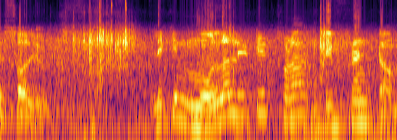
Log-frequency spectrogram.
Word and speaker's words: molal: जैसे अगर मोलालिटी लिखा हुआ है 3 स्मॉल m, इसको पढ़ते हैं 3 मोलल, ऐसे प्रोनाउंस करते हैं 3 मोलल।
